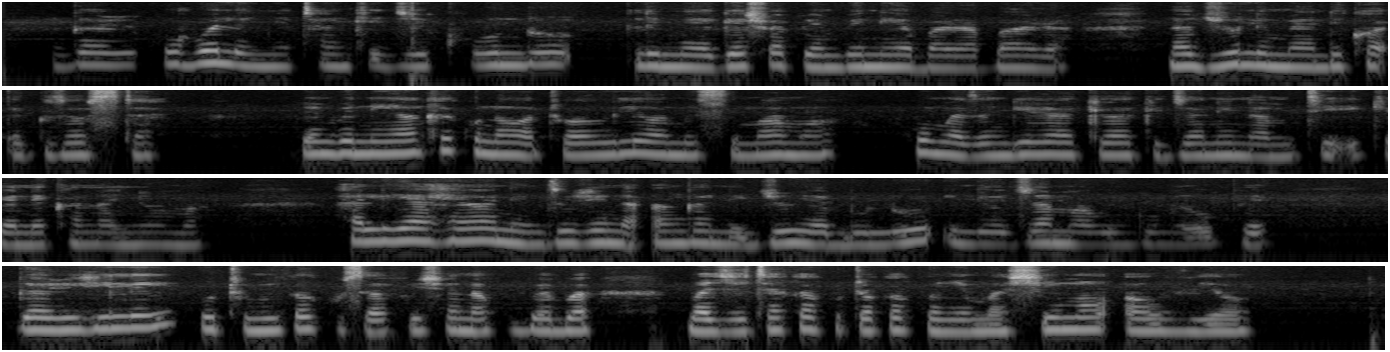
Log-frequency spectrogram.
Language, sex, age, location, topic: Swahili, female, 18-24, Kisumu, health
